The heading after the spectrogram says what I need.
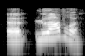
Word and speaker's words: Le Havre: Le Havre, remember we don't say it, but there is an H.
